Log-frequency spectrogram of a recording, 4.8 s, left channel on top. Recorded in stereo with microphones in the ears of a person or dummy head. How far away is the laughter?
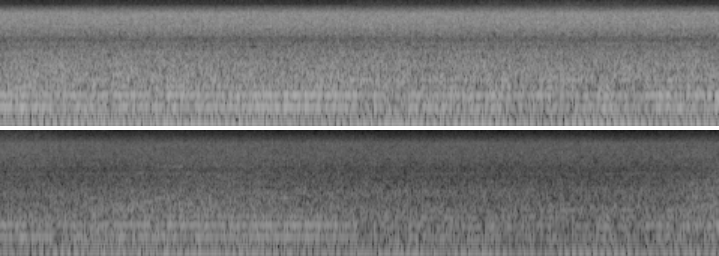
I don't hear laughter.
